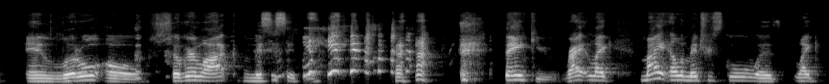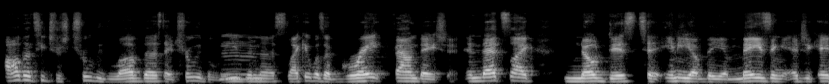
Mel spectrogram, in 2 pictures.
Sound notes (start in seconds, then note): 2.6 both laugh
